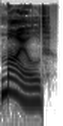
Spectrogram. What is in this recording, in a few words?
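"mild", English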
